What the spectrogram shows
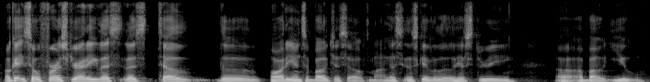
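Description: Man, podcast host, deep mellow voice, energetic chatty intros. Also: normal speed, dry recording, studio quality. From Bahamas. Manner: upbeat, hype-style welcomes, lots of fillers and restarts. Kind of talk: casual podcast hosting.

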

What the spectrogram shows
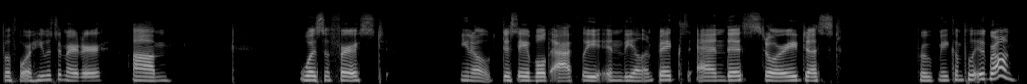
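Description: A woman's voice: lowish voice, fairly even intonation, moderate pace, long pauses, fairly bright tone, clean tone, no room sound, poor audio. A woman co-hosting a podcast, telling a researched story in a conversational way with frequent fillers. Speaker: podcast co-host. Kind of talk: casual chat, presenting a researched story.

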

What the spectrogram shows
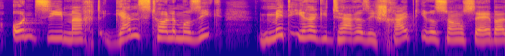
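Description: A man co-hosting a casual podcast, talking animatedly and often laughing mid-sentence. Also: sits high. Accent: German. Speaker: podcast co-host.

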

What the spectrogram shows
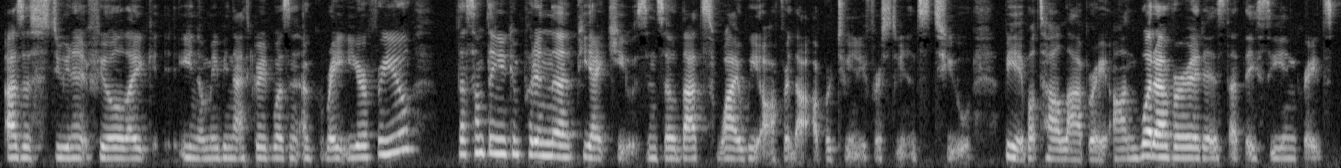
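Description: A woman admissions officer in a podcast interview. She explains things steadily with frequent "um" and "right?", and her voice often trails off softly at the ends of phrases. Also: lowish voice, steady tone, moderate pace, vocal fry.

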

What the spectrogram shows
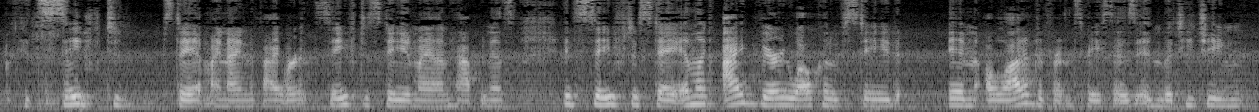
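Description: A woman hosting a podcast, talking casually and warmly in a chatty way full of fillers. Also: medium pitch, fairly even intonation, fairly quick, a little hiss or hum, poor audio. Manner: chatty, peppered with "like". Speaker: podcast host.

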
